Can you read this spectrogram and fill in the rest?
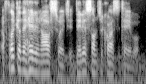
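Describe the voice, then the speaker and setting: A medium-pitched male narrator reads stage directions from a drama script. There is faint ambient noise behind his voice. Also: lively intonation, fast talker, a bit bright, poor audio. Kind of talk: scripted narration in an amateur table read.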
